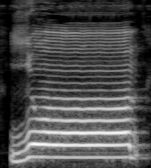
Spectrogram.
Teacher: اخفا کریں گے، یون. آواز کو ہم ناک سے خارج کریں گے، ناک کے جو مانسے ہیں ان سے خارج کریں گے، اظہار بھی نہیں کریں گے اور غنہ بھی نہیں کریں گے.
